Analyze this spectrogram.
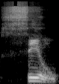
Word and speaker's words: seu: Lembra daquele pronome possessivo, seu, quando eu falo assim, olha, você estacionou o seu carro aqui na frente. Seu também é um ditongo, só que repara que o eu é fechado.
